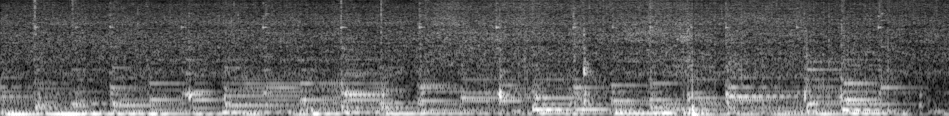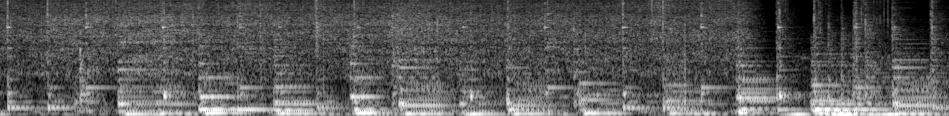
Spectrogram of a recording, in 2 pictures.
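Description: Chicken pieces sizzling in soy sauce in a frying pan while being stirred, under background music. The sizzling cuts out about a second before the end, leaving the music alone.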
